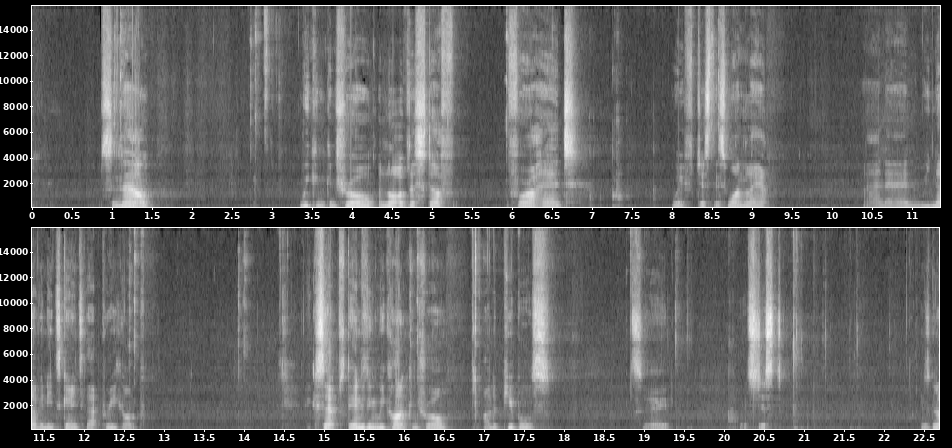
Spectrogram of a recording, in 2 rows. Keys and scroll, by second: 19.4 ctrl+a, 20.8 u.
